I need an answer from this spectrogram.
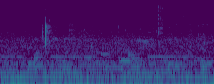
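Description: Quiet chewing of food, with one sharp click about a second in.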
